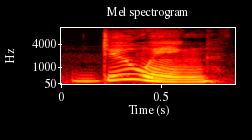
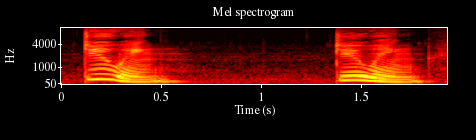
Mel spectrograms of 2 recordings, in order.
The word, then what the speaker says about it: doing: You're using linking to connect those 2 syllables. Do-ing, doing. It sounds like one word, right? 2 syllables, but one word. It's not pronounced like do-ing, do-ing. There's no stop between the words. They're connected. They're linked.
